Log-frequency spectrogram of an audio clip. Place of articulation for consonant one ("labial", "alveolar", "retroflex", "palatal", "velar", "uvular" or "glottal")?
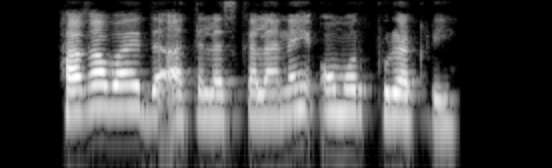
glottal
